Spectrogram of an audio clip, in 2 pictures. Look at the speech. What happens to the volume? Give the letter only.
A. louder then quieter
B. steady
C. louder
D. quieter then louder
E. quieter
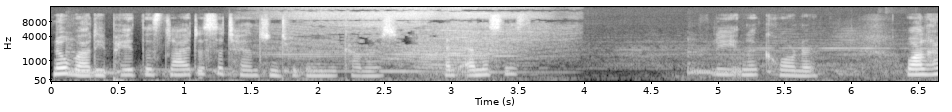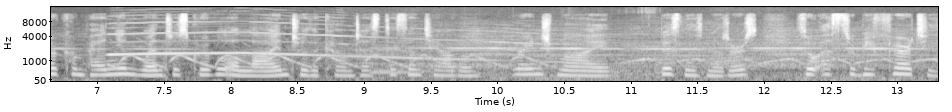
B.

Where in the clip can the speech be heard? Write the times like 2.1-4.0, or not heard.
0.0-3.5, 5.0-13.2.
